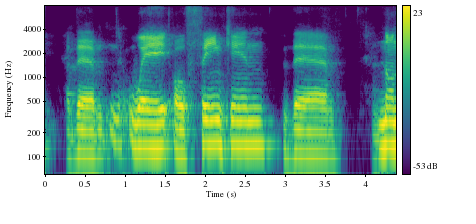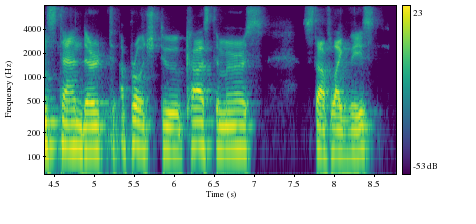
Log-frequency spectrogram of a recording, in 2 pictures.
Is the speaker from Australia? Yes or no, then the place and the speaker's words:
no; Saint Petersburg, Russia; Yes, I'm origin from Russia. I was born and raised in St. Petersburg, this city called North Venice, you know.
